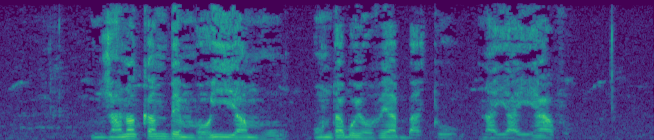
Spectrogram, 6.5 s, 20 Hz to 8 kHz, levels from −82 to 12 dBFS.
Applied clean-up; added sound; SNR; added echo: none; none; none; none.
